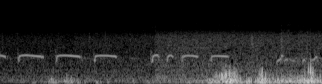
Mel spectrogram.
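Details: Local Indonesian zebra dove singing actively, used as a lure to make other doves sing: a quiet run of short hooked cooing notes at a steady pitch, over low rumbling background noise that grows louder toward the end.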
